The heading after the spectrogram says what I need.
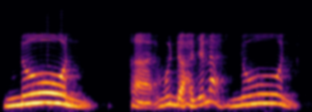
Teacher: Huruf nun disebut dengan menekan hujung lidah terus ke gusi.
